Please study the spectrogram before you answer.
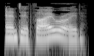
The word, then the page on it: antithyroid: British English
